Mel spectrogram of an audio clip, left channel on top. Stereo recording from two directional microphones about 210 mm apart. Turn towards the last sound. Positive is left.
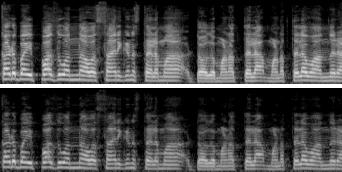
turn(degrees=15)  # may be behind; listen again after turning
